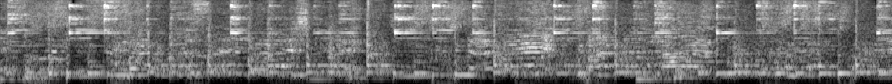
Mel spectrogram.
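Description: Haitian Vodou ceremonial music: a man singing into a microphone over drums and a metal bell struck in a steady, repeating beat.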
